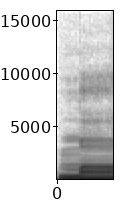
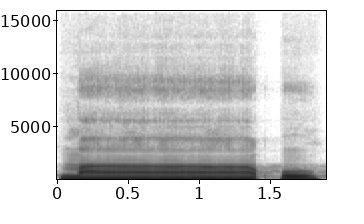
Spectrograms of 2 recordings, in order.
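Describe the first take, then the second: First: The word ends on the long 'a' vowel. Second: The word ends with a final 'u' vowel. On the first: The reading stops at this word. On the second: The reading continues without stopping.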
